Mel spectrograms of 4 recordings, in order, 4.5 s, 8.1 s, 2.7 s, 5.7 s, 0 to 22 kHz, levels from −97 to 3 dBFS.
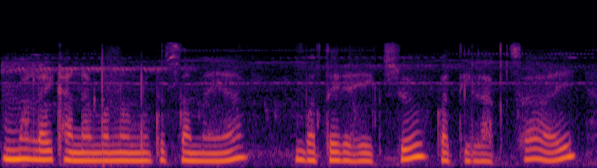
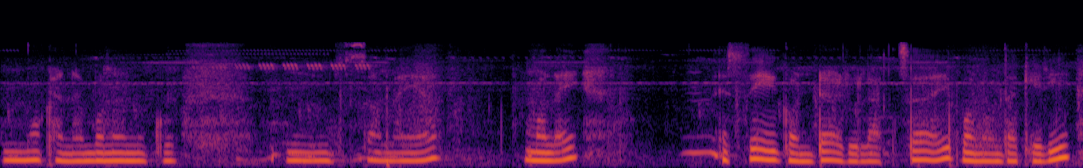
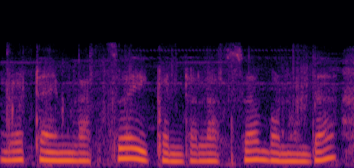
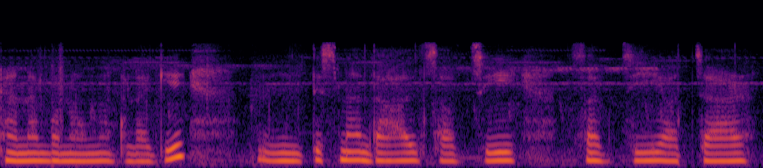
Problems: none marked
